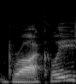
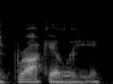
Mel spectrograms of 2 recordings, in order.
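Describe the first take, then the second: First: "broccoli" as BROCK-lee; Californian pronunciation. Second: "broccoli" as BROCK-uh-lee; three syllables in "broccoli", BROCK-uh-lee; girlfriend's pronunciation. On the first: Shown as a demonstration. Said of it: "I say broccoli". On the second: Retold or imitated. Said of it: "she says broccoli".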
